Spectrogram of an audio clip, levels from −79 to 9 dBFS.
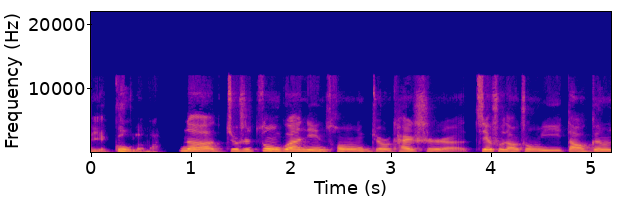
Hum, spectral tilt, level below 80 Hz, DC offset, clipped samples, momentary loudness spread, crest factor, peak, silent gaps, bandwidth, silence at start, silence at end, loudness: none; -5.5 dB/octave; -68 dBFS; under 0.1%; under 0.1%; 7 LU; 16 dB; -2 dBFS; none; 12.5 kHz; 0 s; 0 s; -19 LUFS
